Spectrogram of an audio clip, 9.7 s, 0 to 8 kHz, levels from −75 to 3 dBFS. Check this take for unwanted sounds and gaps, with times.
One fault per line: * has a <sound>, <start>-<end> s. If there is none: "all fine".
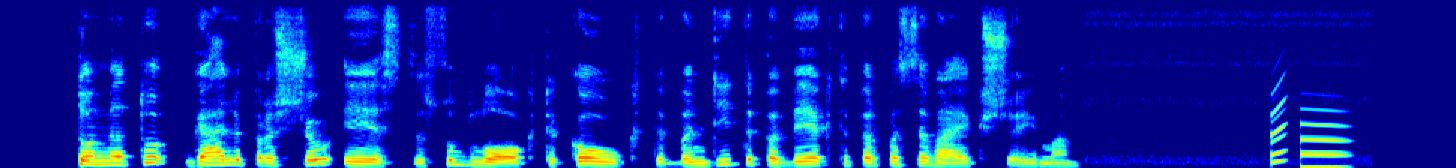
* has a chirp, 8.5-9.0 s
